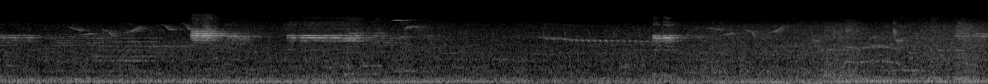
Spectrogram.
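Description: Birds chirping and calling in short warbling phrases, loudest about two seconds in and again near seven seconds. Underneath is the low, steady rumble of a WDM-3A diesel locomotive running light at low speed.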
